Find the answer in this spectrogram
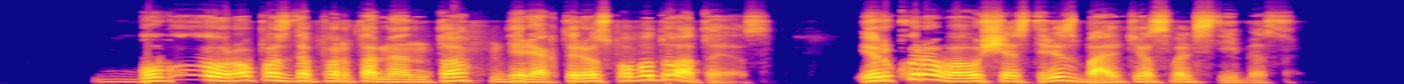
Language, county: Lithuanian, Vilnius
